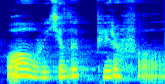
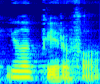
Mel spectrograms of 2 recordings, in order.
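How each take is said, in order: First: A touch of delight on the compliment; excited exclamation. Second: Said in the usual way. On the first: Shown as a demonstration. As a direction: say it with a little mild excitement. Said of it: "we're expressing an excitement". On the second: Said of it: "it will be more like".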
